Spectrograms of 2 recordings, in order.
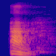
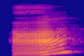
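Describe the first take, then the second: First: The pitch falls sharply from high. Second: The pitch rises from mid to high. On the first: "fourth tone, which is a sharp falling tone" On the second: "Second tone, which is a mid to high rising"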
